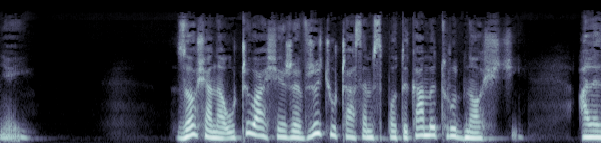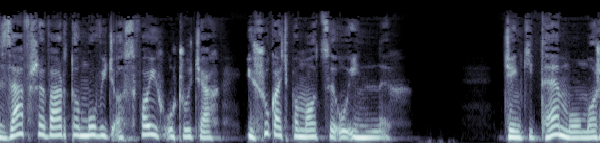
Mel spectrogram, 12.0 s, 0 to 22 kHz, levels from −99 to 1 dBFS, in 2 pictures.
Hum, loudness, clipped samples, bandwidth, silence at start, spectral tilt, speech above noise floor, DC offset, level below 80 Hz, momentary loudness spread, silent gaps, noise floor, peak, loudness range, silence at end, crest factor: none; -17 LUFS; under 0.1%; 14 kHz; 0 s; -6 dB/octave; 64 dB; under 0.1%; -60 dBFS; 9 LU; none; -80 dBFS; -2 dBFS; 2 LU; 0 s; 16 dB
